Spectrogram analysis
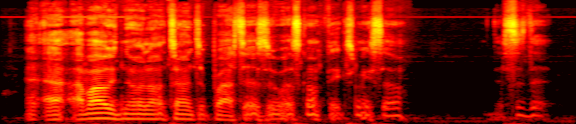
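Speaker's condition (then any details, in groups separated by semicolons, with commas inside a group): ALS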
